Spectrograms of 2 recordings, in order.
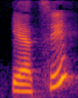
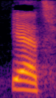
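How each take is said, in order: First: The word ends with a cheh sound. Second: The word ends with a ch sound. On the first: "ক্যাচে কিংবা ক্যাচ নয়" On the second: "ক্যাচে কিংবা ক্যাচ নয়"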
